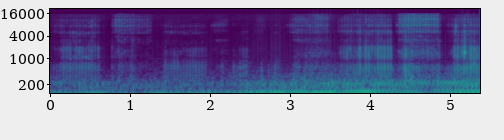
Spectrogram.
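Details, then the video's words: Six-month-old pet domestic cat purring indoors, a deep, steady rumbling drone with a rapid, even pulse that swells louder toward the end, broken by brief bursts of soft breathy rustling. "Suara Kucing Mendengkur"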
